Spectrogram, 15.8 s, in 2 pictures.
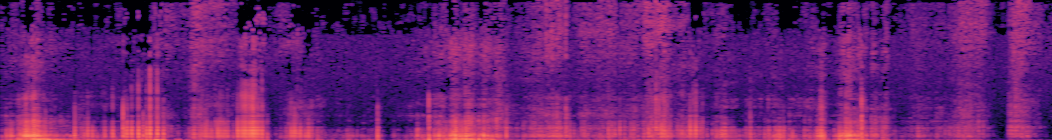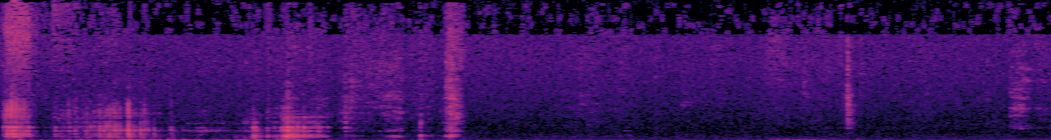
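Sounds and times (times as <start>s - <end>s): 
scratching across a rough surface: 0.0s - 11.4s.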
